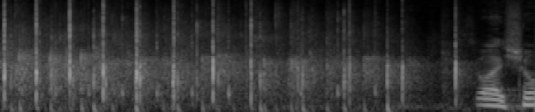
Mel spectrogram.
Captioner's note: applause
